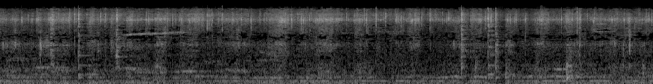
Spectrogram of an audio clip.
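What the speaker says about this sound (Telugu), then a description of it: "ఇప్పుడు ఇవన్నీ కూడా ఒక 2 నిమిషాలు దోరగా వేయించుకోవాలి" Chopped onions and peanuts fry with a steady, close sizzle in a pan for peanut chutney, with a scraping spatula stirring them through and light metallic clinks, and no voices.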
